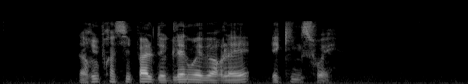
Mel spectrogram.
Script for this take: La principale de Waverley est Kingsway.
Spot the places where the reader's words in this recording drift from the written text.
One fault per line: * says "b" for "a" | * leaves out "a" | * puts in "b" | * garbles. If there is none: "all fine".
* puts in "rue"
* puts in "Glen"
